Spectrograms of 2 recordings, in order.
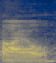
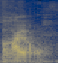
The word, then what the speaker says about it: Aysle: mile and one of the interesting things about Isle in toward eternity is that the invaders this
